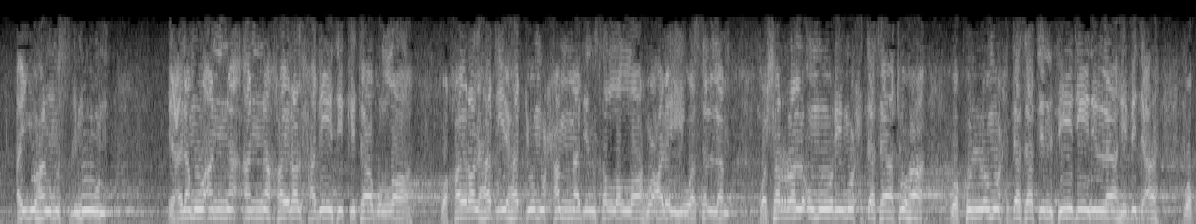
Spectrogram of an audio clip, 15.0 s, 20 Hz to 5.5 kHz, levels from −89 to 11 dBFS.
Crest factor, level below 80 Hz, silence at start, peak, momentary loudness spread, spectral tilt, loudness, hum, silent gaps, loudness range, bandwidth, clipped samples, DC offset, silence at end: 10 dB; -42 dBFS; 0 s; -2 dBFS; 8 LU; -9 dB/octave; -13 LUFS; none; none; 1 LU; 5 kHz; under 0.1%; under 0.1%; 0 s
